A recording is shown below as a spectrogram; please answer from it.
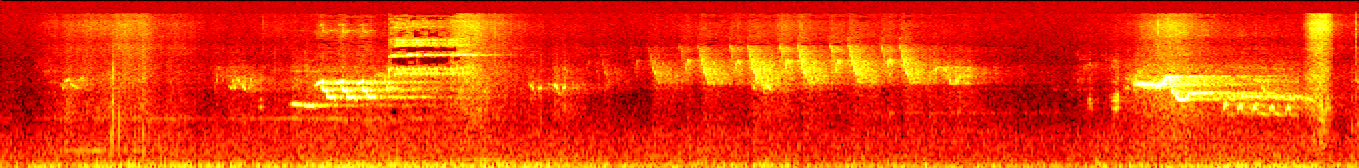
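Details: Wood Thrush song at midday during peak spring migration in southern Maine: short fluty phrases ending in buzzy, rippling trills, repeated every few seconds, over steady low wind or traffic rumble.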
